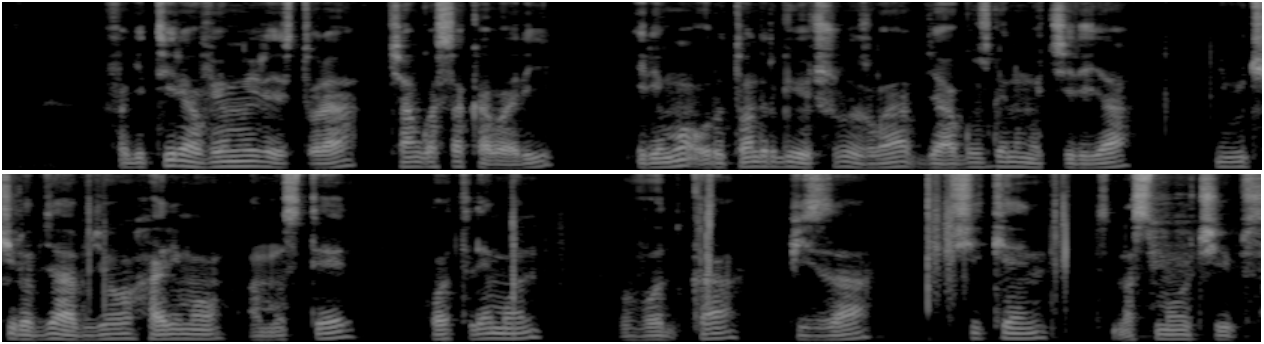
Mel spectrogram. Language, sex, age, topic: Kinyarwanda, male, 18-24, finance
